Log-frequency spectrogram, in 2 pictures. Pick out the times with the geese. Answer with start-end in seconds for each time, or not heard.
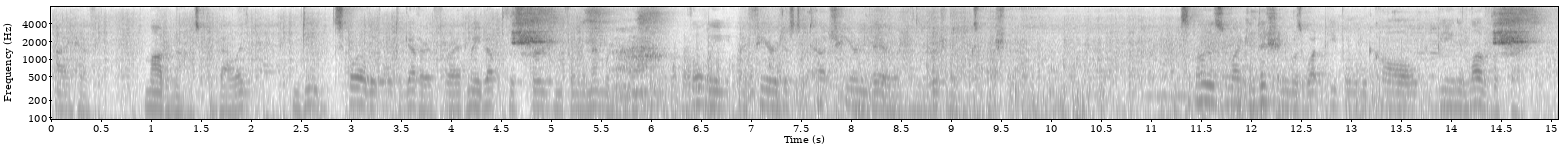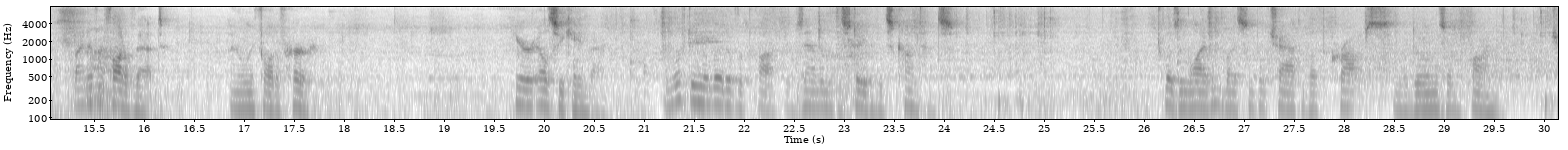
not heard.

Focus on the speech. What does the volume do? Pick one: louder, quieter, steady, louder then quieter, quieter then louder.
steady.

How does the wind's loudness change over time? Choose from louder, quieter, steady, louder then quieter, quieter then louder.
louder then quieter.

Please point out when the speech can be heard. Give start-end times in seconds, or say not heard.
0.0-9.7, 11.2-17.8, 19.6-24.1, 26.1-30.1.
